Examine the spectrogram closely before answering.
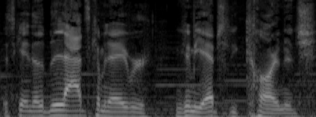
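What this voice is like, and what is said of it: Exaggerated posh Dublin accent. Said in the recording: “the most Ross O'Carroll Kelly accent of all time... the most manufactured accent I've ever heard... very, very specific place in Ireland where it comes from, and Dublin where it comes from... I'm just mocking the poor fella”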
